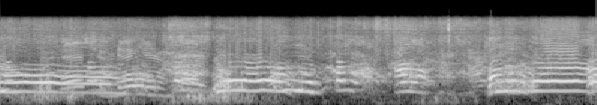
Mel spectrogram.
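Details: Two coonhounds, a bluetick and a walker, working a raccoon held in a hanging cage; quick overlapping chopped barks and short howls pour out in a rapid, uneven stream with no break.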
